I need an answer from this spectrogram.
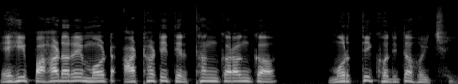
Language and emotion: Odia, neutral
